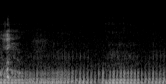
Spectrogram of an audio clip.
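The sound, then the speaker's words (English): A smart speaker plays a happily purring cat: a steady, low rumbling vibration pulsing in a quick, even rhythm throughout the short stretch, with a brief soft click at the very start. “To hear a happily purring cat, just say purr.”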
